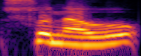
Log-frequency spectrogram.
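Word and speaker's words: Zonaï: Donc Zelda prononce Sonao, on va prononcer Sonao, et se dire que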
